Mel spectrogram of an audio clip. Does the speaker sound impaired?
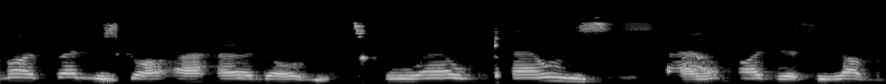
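Yes: cerebral palsy; from birth.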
